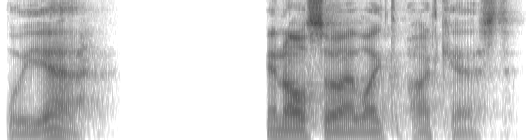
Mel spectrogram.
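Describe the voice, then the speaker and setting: A young man co-hosting a podcast in casual chat, jokey and quick to laugh. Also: fairly low pitch. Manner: jokey, animated, laughs often. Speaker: podcast co-host.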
